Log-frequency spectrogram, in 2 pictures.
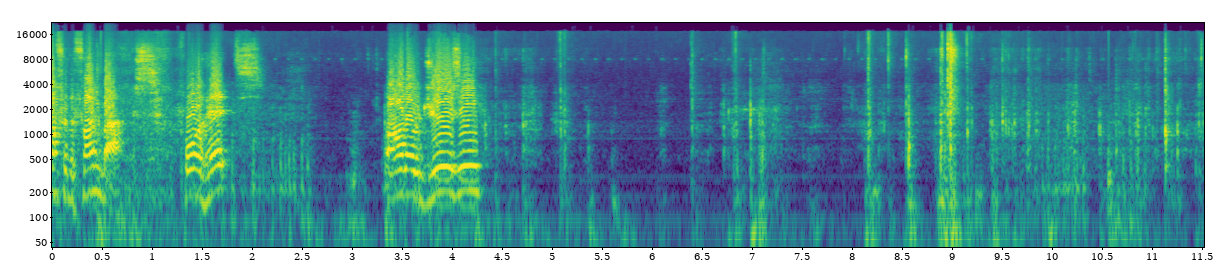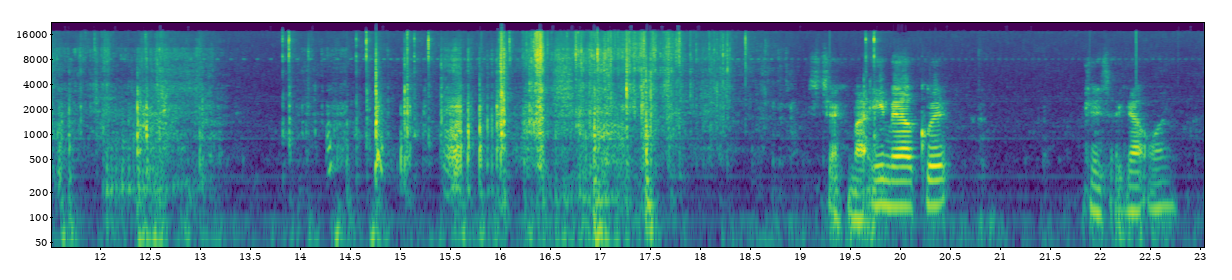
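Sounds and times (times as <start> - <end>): plastic wrap crinkling: 14.2 - 19.0.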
